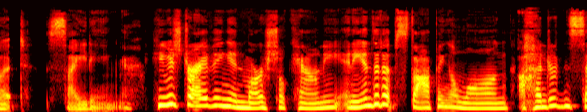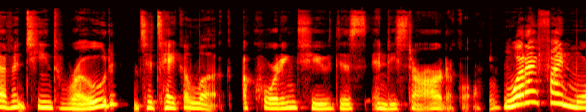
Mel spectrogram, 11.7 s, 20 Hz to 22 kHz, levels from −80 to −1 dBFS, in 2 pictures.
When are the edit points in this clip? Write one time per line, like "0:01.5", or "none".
0:01.5
0:10.8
